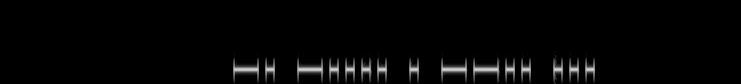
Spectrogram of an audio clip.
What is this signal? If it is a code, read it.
Morse code, heard as a keyed tone, about 15 wpm, 700 Hz. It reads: N6EZS
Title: USA Call Signs - 5 Characters - Repeated 2x - 15wpm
